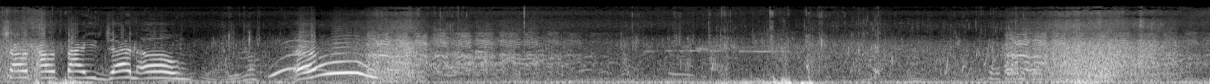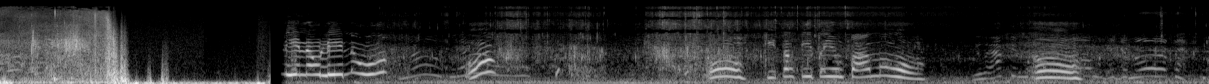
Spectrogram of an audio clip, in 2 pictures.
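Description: A woman talks and laughs close to a phone microphone, outdoors.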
